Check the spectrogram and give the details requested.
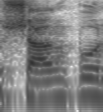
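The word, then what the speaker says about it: Tsangpo: तिब्बत में ब्रह्मपुत्र रिवर को किस नाम से जाना जाता है, तो शांगपो नाम से इसे तिब्बत में जाना जाता है. सी टी साइलेंट है.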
